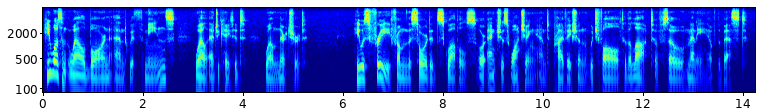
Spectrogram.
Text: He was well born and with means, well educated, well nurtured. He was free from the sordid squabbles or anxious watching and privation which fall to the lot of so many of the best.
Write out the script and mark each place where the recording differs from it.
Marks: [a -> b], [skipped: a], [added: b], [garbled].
He [was -> wasn't] well born and with means, well educated, well nurtured. He was free from the sordid squabbles or anxious watching and privation which fall to the lot of so many of the best.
